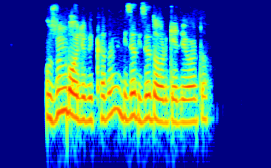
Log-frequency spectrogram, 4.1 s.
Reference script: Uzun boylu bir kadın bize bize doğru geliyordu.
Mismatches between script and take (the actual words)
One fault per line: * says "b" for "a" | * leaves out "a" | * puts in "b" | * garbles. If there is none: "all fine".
all fine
